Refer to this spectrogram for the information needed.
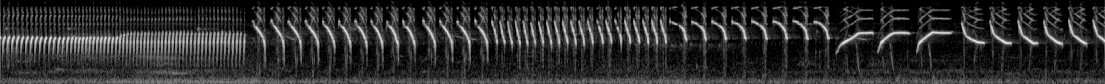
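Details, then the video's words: A pet Yorkshire canary sings a bright song opening with a buzzing roll, then long runs of quick falling whistled notes, ending in paired rising-falling slurred phrases. "THE BEAUTIFUL SOUND OF FI YORKSHIRE CANARIES"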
